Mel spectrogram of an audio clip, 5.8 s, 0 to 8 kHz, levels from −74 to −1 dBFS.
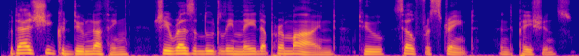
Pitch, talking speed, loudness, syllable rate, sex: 130 Hz, 175 wpm, -18 LUFS, 5.1 syllables/s, male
